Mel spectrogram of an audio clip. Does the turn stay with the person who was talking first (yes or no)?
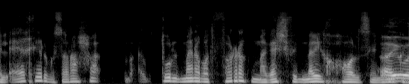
no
